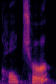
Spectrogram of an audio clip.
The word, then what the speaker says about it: culture: be difficult to pronounce culture okay this t-u-r-e uh becomes kind of like a sh sound so culture is the way of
